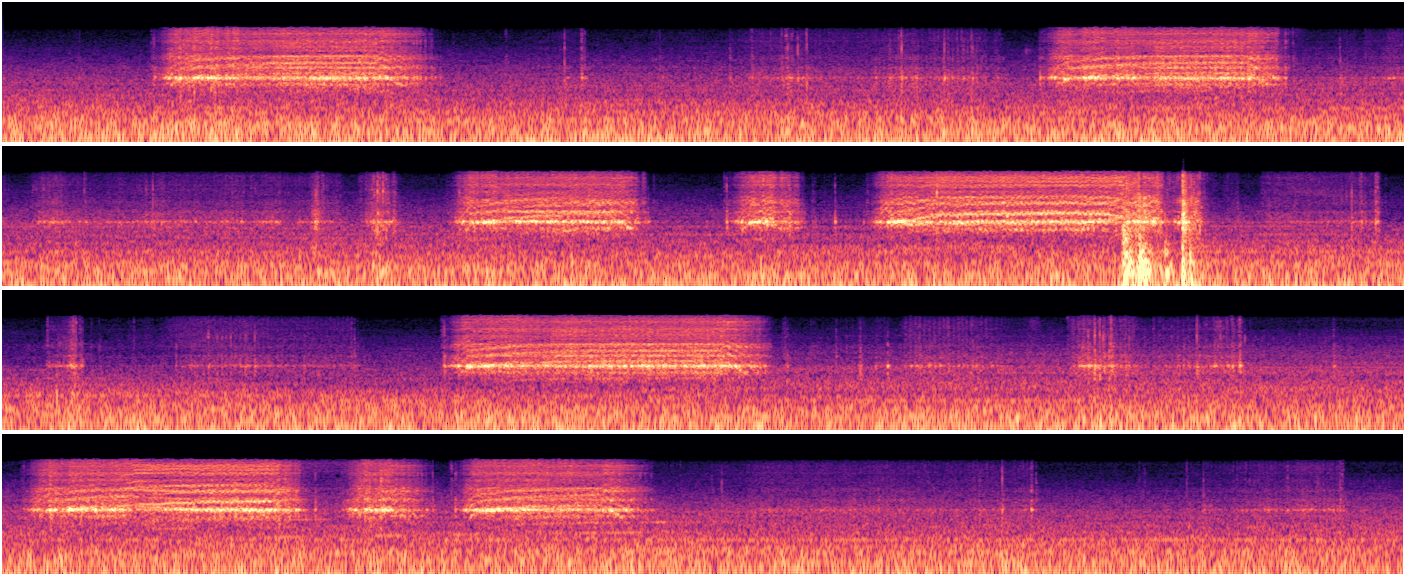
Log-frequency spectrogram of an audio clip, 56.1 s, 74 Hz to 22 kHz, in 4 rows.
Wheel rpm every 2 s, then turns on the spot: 20, 130, 10, 10, 20, 110, 40, 20, 20, 100, 50, 90, 130, 20, 10, 10, 100, 100, 10, 20, 0, 110, 90, 90, 30, 20, 10, 10.
6-10 12-18 26-28 30-32 36-40 50-52 54-56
